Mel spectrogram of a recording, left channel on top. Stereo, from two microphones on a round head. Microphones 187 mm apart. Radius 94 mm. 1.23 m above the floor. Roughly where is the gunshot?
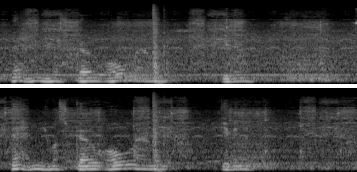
Centre.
